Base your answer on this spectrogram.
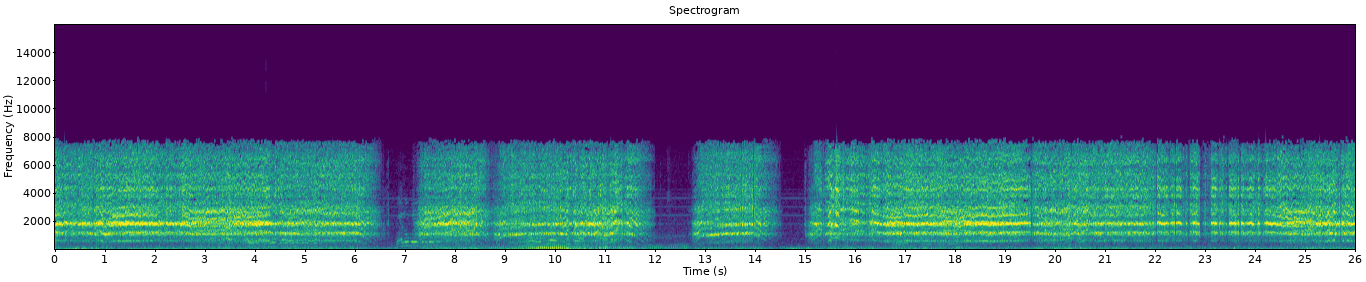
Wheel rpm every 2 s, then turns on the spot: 160, 160, 160, 70, 120, 130, 70, 80, 160, 160, 160, 160, 160.
none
